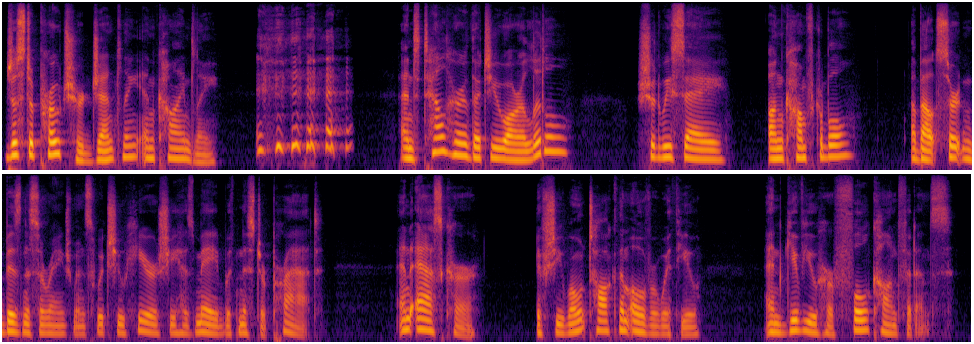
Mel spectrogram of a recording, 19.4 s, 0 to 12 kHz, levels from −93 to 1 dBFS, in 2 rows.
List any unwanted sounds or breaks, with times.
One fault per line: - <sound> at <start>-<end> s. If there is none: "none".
- laugh at 2.5-3.5 s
